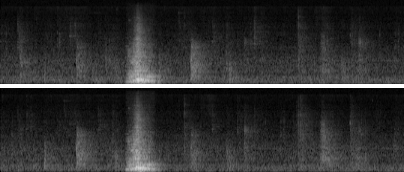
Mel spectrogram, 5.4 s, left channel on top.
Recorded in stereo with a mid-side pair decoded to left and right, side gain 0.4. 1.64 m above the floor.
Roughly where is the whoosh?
Ahead right.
